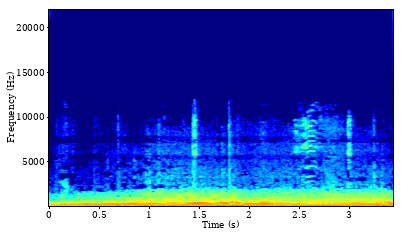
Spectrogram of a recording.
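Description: A 650-horsepower Lamborghini Urus revs hard nearby with its exhaust valves open, a loud throaty roar rising and falling as it accelerates, with no talking over it.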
